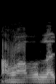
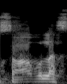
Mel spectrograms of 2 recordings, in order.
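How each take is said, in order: First: The word begins with a hard 't' sound. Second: The word begins with a soft 'th' sound. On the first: The speaker calls it wrong. "তাওয়াবুল্লাহ যদি পড়েন" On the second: The speaker calls it right. "সা দিয়ে রয়েছে"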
